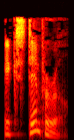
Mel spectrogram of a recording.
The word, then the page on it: extemporal: British English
